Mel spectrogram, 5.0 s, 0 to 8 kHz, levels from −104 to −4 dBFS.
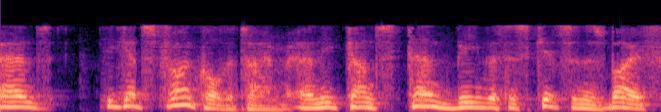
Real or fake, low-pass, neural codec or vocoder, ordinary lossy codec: real; 7.2 kHz; none; AAC, 16 kbps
